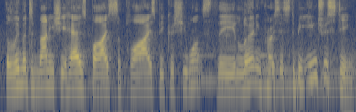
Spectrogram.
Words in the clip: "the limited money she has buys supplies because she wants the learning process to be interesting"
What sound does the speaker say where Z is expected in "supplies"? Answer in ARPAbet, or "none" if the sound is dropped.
Z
